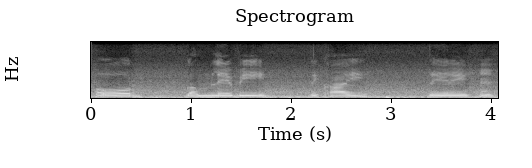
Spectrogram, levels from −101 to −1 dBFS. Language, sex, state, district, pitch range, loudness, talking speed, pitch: Hindi, female, Haryana, Jhajjar, 190-205 Hz, -13 LUFS, 105 wpm, 195 Hz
